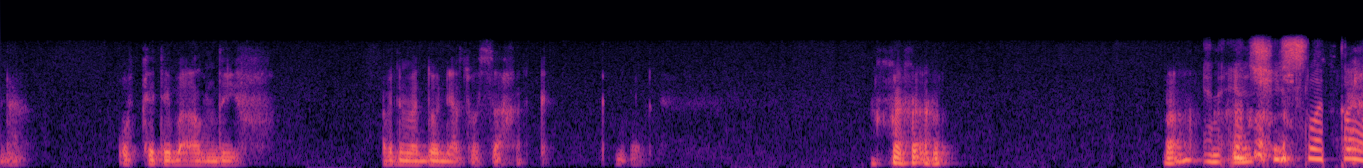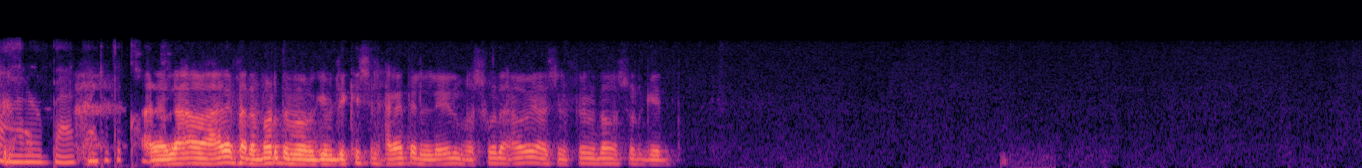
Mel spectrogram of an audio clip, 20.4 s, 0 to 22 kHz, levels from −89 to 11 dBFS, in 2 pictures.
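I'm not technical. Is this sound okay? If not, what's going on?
No. Comfort noise in place of the background appears at 0.37–0.79 s, 2.29–2.83 s and from 15.61 s to the end. The real background gives way to a flat, slightly quieter hiss, likely because the call stopped sending sound during pauses.

Echo leak occurs at 9.28–10.48 s and 10.87–10.95 s. A faint, delayed copy of the voice trails about 0.22 s behind, likely from a loudspeaker's sound slipping past the echo canceller.

Speech suppressed in double talk occurs at 9.53–9.58 s, 10.03–10.12 s and 10.75–11.34 s. The voice briefly dips or drops out while both sides speak, likely because the echo canceller turned everything down.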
